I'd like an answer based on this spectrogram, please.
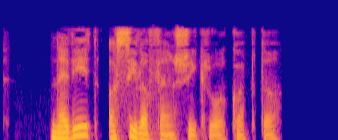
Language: Hungarian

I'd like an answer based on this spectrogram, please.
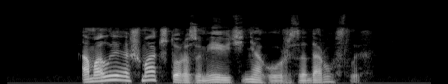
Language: Belarusian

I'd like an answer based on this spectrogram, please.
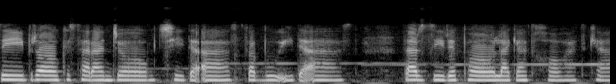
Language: Persian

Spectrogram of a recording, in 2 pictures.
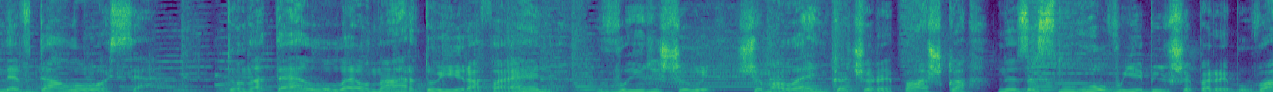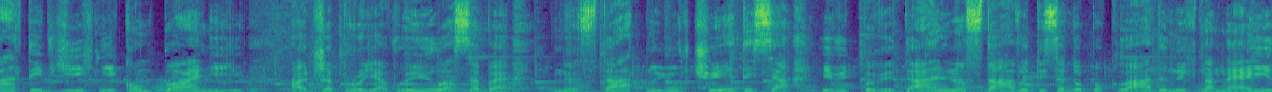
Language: Ukrainian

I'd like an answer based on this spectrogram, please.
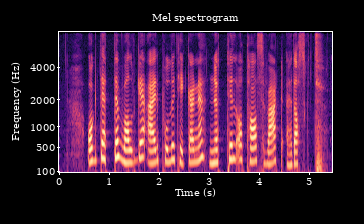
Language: Norwegian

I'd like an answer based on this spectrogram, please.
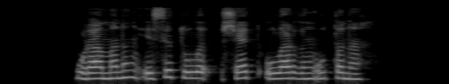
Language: Bashkir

